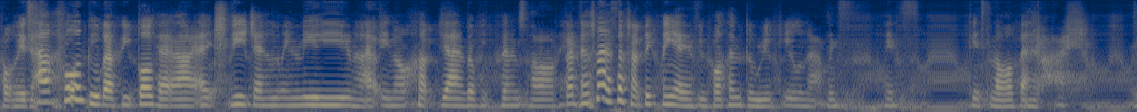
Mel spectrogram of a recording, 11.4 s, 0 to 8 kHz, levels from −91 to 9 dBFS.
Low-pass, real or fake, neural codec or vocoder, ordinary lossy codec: none; fake; codec, 16 kHz, 0.5 kbps, FreqCodec, larger model; none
